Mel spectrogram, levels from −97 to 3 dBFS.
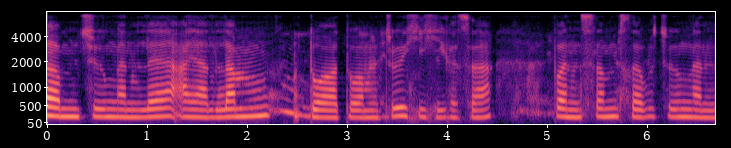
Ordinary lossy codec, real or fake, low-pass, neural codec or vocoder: none; fake; 7.2 kHz; codec, 16 kHz, 8 kbps, FunCodec, trained on LibriTTS, 25 frames a second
